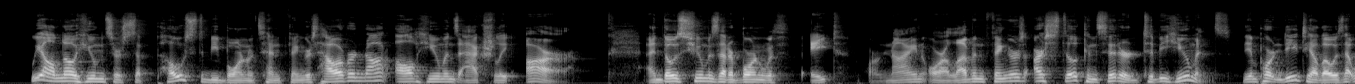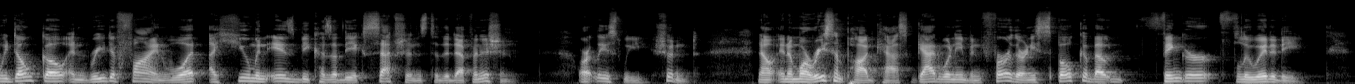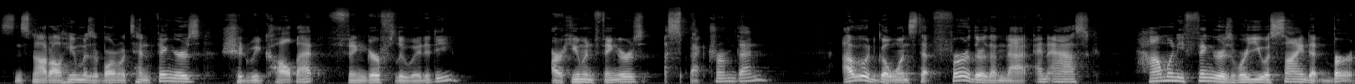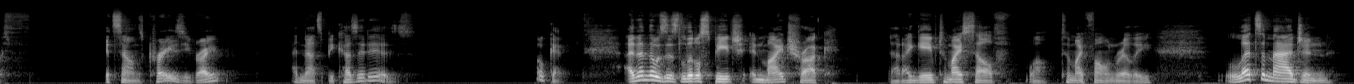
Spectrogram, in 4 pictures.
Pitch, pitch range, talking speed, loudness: 110 Hz, 90-135 Hz, 165 wpm, -20 LUFS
